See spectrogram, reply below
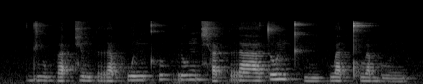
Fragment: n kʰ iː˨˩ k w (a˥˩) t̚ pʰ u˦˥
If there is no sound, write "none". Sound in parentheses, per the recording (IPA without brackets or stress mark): a˥˩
